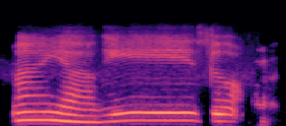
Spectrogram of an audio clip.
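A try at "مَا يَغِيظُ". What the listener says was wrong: Maknya panjang. Ma yagizu.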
